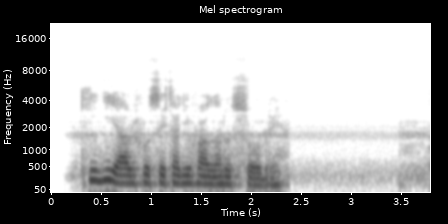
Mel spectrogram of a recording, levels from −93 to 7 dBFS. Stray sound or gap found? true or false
false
